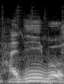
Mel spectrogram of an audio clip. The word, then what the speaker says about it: Hadibo: Hadibo.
